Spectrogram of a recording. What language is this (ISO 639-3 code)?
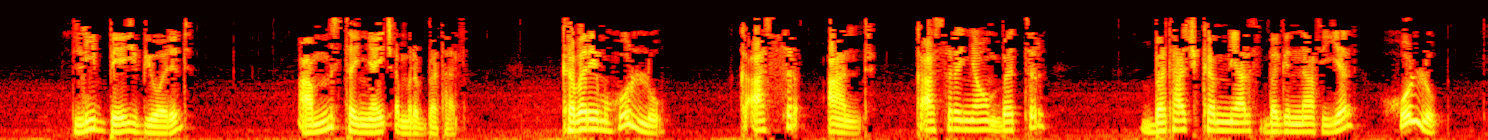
amh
